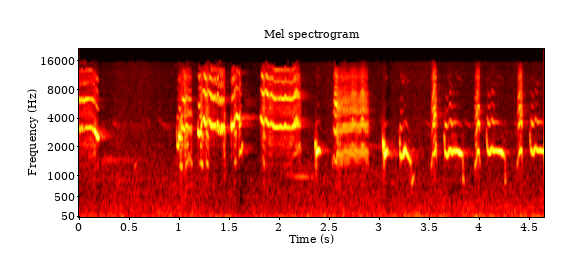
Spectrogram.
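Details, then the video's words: White-rumped shama in kretekan style, aimed at provoking rival birds: loud rasping, broadband crackling bursts give way to a series of clipped whistled notes repeated about every quarter second. "KRETEKAN MURAI BATU MEMANCING EMOSI, BIKIN LAWAN CEPAT GACOR EMOSI"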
